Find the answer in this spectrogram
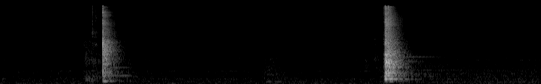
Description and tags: rotary switches boiler room
Stereo recording of two rotary on/off switches in a boiler room connected to some relay. Very decent quiet noise of the boiler room in background. Recorded from approx. 1,5m. Recorded with Sony PCM-D50, built-in mics, X-Y position.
